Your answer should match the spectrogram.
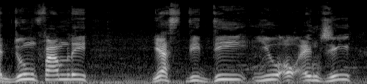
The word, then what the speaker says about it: Duong: Yes, the D-U-O-N-G, Duong, as they pronounce it in Vietnamese, but let's say Duong because we're actually Westerners.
